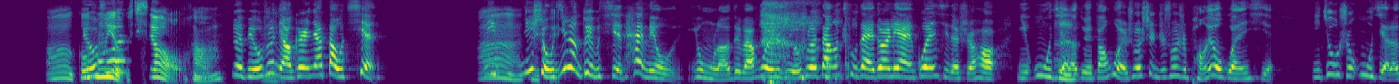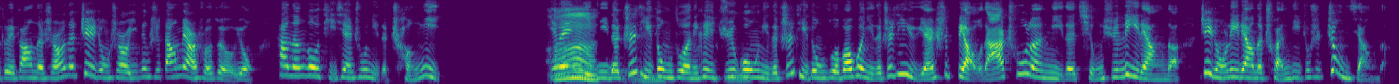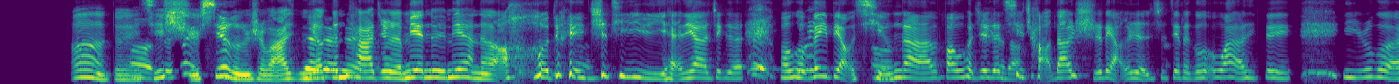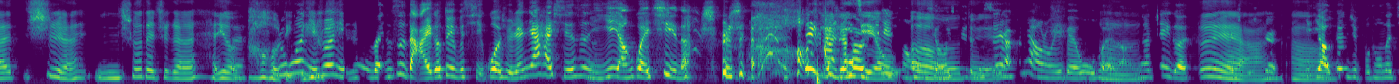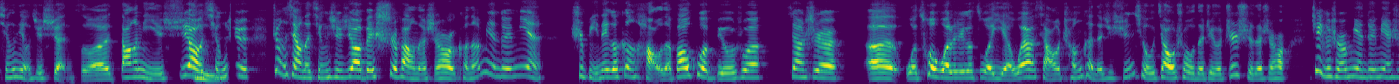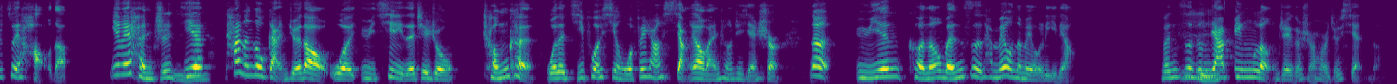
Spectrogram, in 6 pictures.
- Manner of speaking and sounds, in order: laugh; other background noise; laughing while speaking: "哦，对，肢体语言呀，这个包 … 人之间的 哇，对"; laughing while speaking: "道理，是"; laughing while speaking: "阴阳怪气呢，是不是？"; laugh; laughing while speaking: "怕理解有误"
- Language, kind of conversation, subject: Chinese, podcast, 你在手机沟通时的习惯和面对面交流有哪些不同？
